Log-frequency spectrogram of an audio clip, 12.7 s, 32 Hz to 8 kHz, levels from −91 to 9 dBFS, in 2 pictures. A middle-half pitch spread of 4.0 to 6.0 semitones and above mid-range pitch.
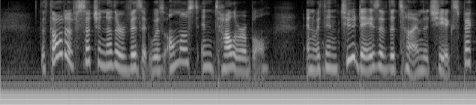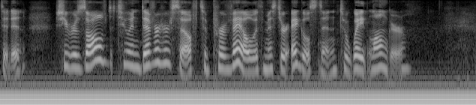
Yes: average, 4.7 semitones; high, 225 Hz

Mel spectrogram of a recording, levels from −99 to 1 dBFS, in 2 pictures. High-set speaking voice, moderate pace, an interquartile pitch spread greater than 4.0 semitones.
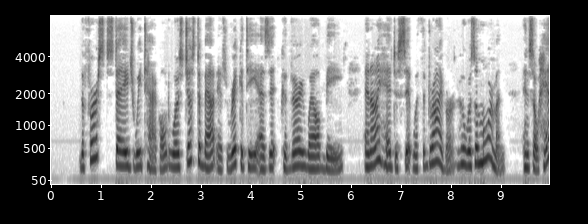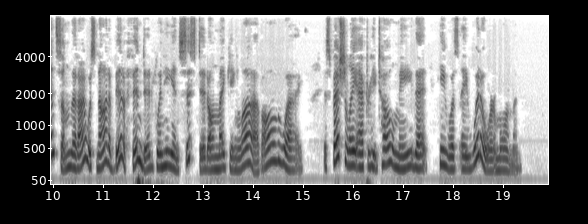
Yes: high, 210 Hz; average, 175 wpm; average, 4.6 semitones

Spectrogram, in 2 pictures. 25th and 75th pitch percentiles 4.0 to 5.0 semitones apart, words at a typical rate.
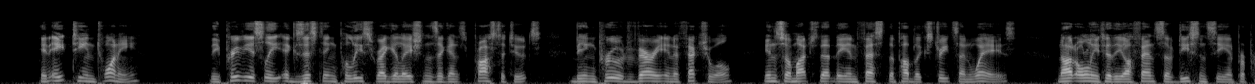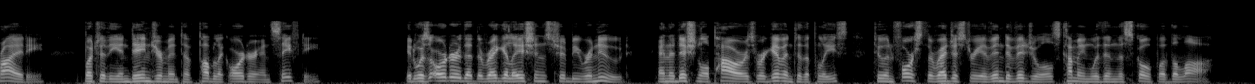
No: average, 2.7 semitones; average, 165 wpm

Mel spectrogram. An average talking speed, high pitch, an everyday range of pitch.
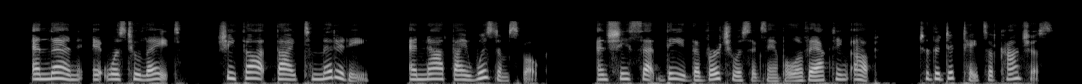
Yes: average, 165 wpm; high, 235 Hz; average, 3.4 semitones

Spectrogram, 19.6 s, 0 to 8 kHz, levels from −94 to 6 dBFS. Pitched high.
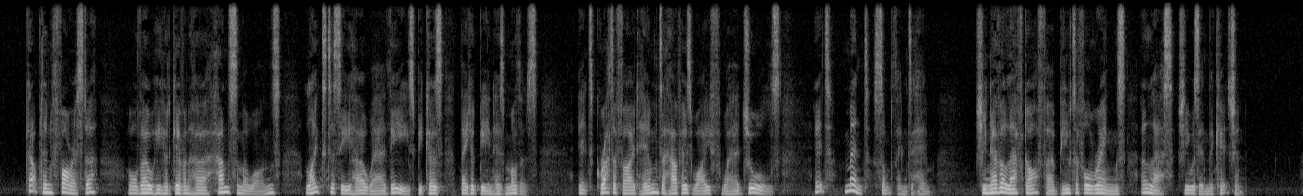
No: low, 135 Hz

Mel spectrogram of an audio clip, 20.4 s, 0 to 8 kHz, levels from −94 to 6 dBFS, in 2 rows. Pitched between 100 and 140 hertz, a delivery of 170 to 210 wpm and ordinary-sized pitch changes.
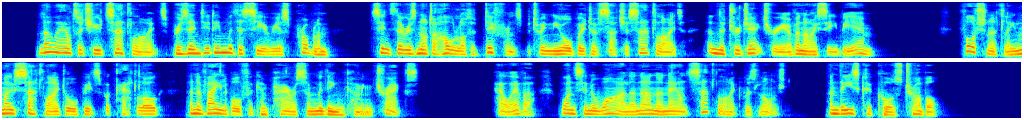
Yes: low, 135 Hz; average, 175 wpm; average, 4.7 semitones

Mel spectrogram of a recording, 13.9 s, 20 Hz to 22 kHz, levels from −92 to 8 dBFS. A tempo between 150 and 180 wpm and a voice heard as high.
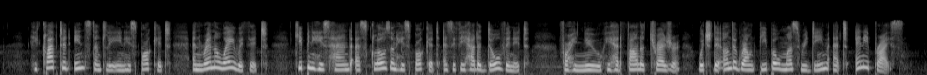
No: average, 195 wpm; high, 245 Hz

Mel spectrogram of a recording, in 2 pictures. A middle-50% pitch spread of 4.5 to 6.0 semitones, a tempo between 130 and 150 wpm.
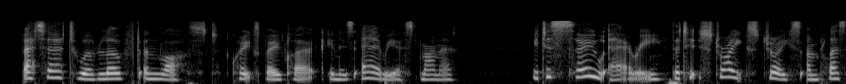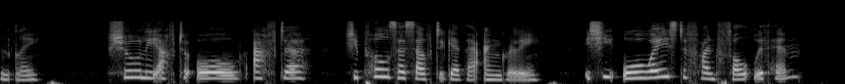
Yes: wide, 5.4 semitones; slow, 135 wpm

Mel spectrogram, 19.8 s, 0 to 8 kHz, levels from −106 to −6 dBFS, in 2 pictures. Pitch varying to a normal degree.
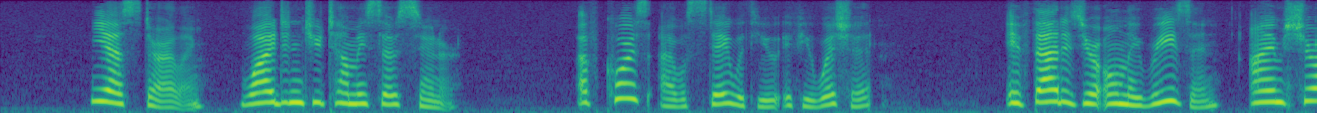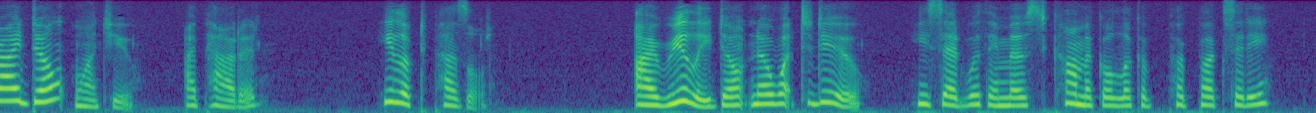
Yes: average, 4.9 semitones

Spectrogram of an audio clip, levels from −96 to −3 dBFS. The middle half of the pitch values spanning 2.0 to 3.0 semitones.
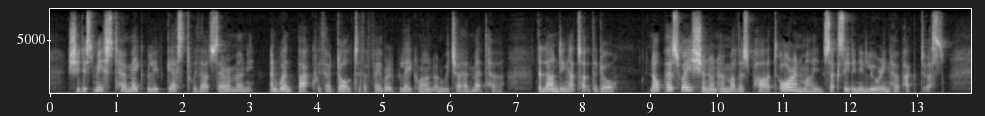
Yes: narrow, 2.5 semitones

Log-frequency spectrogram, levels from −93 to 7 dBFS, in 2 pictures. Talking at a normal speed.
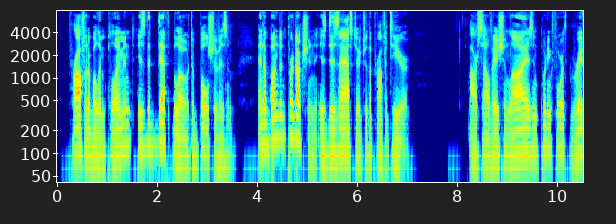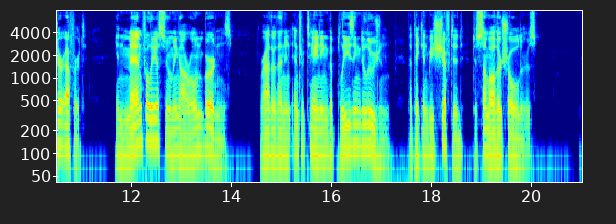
No: slow, 130 wpm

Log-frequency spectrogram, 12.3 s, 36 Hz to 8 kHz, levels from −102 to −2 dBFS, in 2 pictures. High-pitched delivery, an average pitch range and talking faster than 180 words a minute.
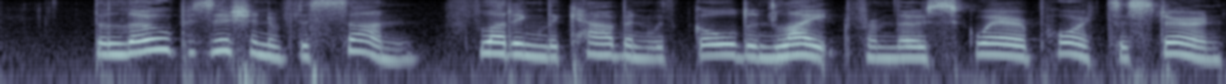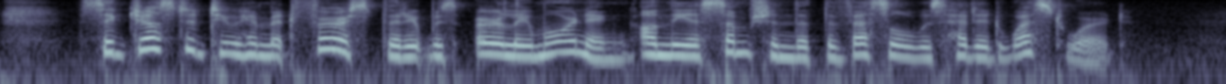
No: high, 230 Hz; average, 4.1 semitones; average, 175 wpm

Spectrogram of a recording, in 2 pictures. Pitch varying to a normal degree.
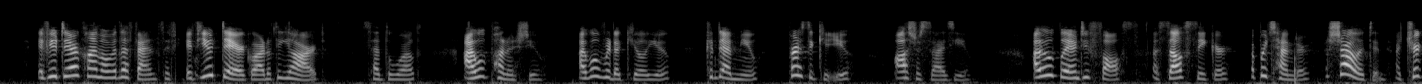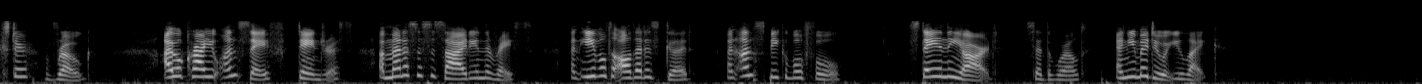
No: wide, 7.2 semitones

